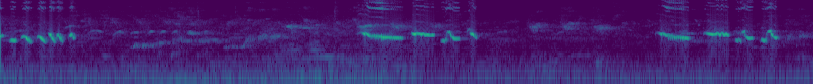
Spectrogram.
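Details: White-rumped shama singing after moult, a lure with sharp 'besetan' notes: a rapid trill opens, followed by two phrases of loud, twisting whistled notes separated by a quiet stretch.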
